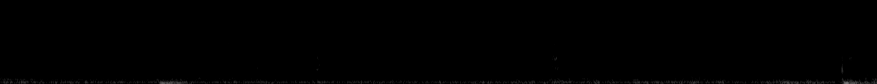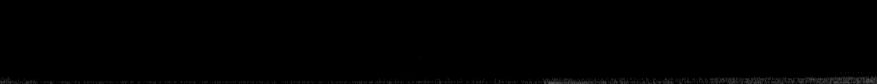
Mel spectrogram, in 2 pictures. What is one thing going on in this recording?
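A brush taps and swirls in a watercolour pan.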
